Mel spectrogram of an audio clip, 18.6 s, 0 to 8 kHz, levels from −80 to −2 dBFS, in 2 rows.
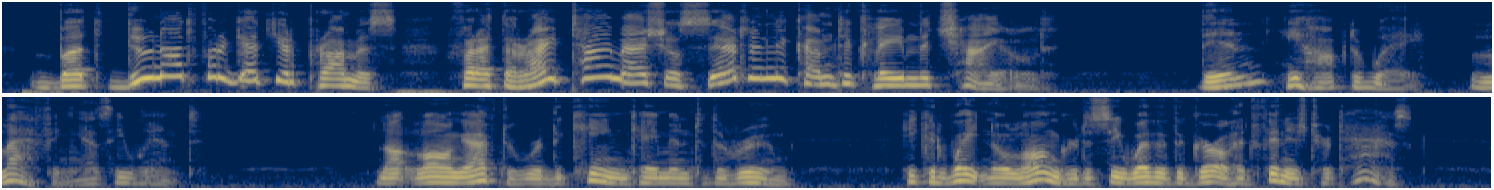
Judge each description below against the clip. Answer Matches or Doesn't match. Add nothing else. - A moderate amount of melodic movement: Doesn't match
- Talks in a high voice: Doesn't match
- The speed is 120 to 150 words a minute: Doesn't match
